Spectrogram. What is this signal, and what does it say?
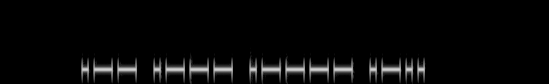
Morse code, heard as a keyed tone, about 20 wpm, 700 Hz. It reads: WJ1L
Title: USA Call Signs - 4 Characters - Repeated 2x - 20wpm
